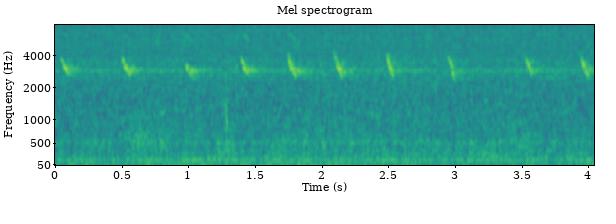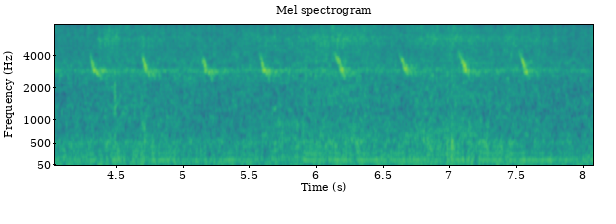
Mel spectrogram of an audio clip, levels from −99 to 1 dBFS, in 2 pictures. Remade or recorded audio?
remade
